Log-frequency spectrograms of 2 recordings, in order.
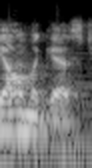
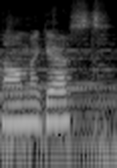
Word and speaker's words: Almagest: I think it's pronounced the Almagest. Yeah. Almagest.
